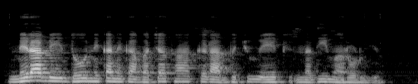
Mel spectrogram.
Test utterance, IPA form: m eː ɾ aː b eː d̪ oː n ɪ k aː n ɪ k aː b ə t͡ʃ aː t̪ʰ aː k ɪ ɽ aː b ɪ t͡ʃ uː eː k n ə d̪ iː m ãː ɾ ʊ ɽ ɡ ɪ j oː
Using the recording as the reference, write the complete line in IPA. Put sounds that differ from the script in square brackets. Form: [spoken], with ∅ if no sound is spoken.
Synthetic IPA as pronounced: m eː ɾ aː b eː d̪ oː n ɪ k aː n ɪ k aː b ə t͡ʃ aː t̪ʰ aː k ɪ ɽ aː b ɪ t͡ʃ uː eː k n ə d̪ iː m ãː ɾ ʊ ɽ ɡ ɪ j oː

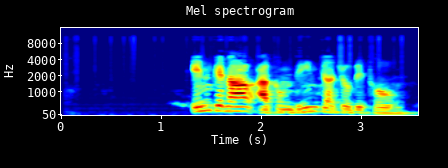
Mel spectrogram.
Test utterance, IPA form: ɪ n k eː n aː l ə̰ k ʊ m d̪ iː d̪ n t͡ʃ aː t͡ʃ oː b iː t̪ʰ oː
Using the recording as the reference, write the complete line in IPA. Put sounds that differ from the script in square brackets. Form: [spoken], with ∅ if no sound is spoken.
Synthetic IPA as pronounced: ɪ n k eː n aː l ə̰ k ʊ m d̪ iː [∅] n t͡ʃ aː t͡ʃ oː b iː t̪ʰ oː

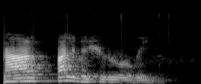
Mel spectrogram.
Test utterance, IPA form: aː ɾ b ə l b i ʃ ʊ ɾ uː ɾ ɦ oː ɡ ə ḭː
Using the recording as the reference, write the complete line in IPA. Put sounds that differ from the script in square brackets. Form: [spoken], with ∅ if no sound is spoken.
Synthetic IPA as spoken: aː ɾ [p] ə l b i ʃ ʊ ɾ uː [∅] ɦ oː ɡ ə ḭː

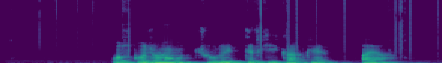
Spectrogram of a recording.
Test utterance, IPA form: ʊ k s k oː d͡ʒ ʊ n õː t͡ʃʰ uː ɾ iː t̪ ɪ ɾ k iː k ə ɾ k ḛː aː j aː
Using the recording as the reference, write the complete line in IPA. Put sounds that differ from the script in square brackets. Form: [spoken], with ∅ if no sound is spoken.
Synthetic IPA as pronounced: ʊ [∅] s k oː d͡ʒ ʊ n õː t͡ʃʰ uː ɾ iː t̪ ɪ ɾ k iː k ə ɾ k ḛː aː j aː

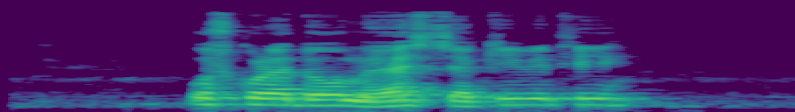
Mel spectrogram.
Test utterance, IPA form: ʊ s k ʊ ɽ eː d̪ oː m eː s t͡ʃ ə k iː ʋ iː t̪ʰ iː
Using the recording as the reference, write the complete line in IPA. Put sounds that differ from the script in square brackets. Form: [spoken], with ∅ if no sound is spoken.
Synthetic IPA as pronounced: ʊ s k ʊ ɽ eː d̪ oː m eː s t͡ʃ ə k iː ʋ iː t̪ʰ iː

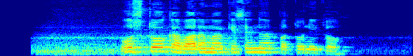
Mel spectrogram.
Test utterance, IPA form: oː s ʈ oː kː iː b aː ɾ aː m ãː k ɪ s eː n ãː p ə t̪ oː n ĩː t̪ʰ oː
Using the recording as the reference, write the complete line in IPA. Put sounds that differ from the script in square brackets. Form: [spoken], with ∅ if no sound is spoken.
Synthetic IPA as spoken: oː s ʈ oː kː [aː] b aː ɾ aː m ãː k ɪ s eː n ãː p ə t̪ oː n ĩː t̪ʰ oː

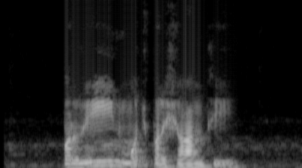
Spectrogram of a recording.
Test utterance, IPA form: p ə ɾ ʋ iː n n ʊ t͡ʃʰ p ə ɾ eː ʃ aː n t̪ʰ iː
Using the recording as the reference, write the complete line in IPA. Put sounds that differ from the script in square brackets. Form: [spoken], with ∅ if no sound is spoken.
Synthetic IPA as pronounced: p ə ɾ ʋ iː n [m] ʊ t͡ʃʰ p ə ɾ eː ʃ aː n t̪ʰ iː

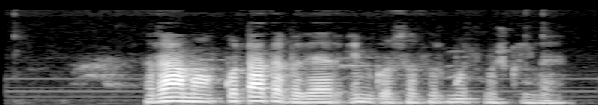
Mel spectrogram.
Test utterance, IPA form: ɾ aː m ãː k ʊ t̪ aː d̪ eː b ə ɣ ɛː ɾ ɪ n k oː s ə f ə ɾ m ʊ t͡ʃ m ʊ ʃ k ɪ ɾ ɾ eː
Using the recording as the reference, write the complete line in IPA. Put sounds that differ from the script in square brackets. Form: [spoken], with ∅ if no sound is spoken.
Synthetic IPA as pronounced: ɾ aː m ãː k ʊ t̪ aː [t̪] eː b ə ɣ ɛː ɾ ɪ n k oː s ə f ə ɾ m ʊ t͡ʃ m ʊ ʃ k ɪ [l] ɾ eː

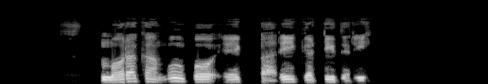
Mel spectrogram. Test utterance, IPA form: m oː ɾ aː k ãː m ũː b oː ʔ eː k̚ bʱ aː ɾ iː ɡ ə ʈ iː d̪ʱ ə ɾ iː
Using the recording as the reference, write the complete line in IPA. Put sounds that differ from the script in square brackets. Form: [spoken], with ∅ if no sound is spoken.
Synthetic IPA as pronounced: m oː ɾ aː k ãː m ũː [p] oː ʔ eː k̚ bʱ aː ɾ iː ɡ ə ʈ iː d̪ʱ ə ɾ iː

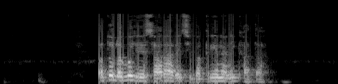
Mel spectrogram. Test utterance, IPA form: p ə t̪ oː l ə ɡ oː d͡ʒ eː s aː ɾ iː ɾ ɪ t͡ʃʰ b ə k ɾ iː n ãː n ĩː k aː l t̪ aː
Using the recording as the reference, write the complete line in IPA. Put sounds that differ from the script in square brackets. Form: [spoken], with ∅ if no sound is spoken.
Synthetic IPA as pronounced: p ə t̪ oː l ə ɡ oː d͡ʒ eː s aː ɾ [aː] ɾ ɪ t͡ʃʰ b ə k ɾ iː n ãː n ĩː [kʰ] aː [∅] t̪ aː

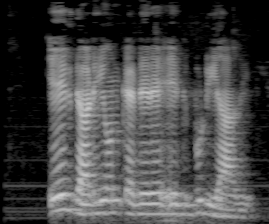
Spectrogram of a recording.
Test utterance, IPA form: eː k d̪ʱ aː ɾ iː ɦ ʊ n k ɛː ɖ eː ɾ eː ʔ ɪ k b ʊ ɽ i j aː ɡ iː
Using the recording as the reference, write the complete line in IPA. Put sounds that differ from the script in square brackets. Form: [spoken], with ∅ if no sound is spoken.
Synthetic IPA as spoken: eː k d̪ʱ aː [ɽ] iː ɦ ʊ n k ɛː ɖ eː ɾ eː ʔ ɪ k b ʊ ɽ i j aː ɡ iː

